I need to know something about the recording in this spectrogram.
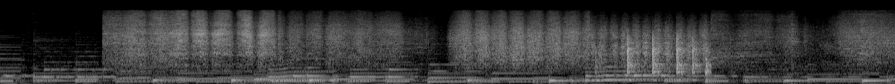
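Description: A sponge scrubs rhythmically against a wooden board.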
